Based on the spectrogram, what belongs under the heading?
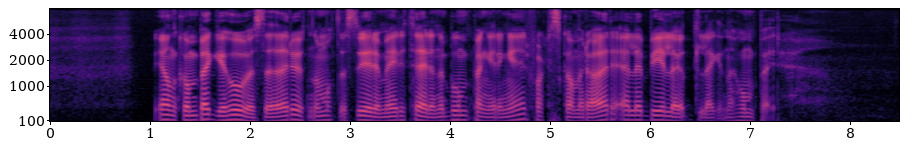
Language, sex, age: Norwegian, male, 24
